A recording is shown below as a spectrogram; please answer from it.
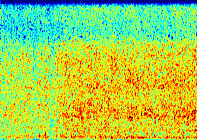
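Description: A mountain river in Pas de la Casa, Andorra, rushes steadily beside a wooden walkway, a continuous broad wash of flowing water with some wind, with no voices.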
